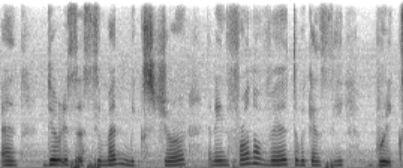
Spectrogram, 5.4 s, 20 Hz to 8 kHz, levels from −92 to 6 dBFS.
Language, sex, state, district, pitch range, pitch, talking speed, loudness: English, female, Nagaland, Kohima, 185-210 Hz, 195 Hz, 165 wpm, -18 LUFS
